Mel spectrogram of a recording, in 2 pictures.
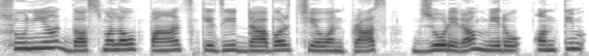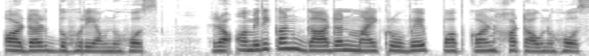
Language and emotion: Nepali, neutral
